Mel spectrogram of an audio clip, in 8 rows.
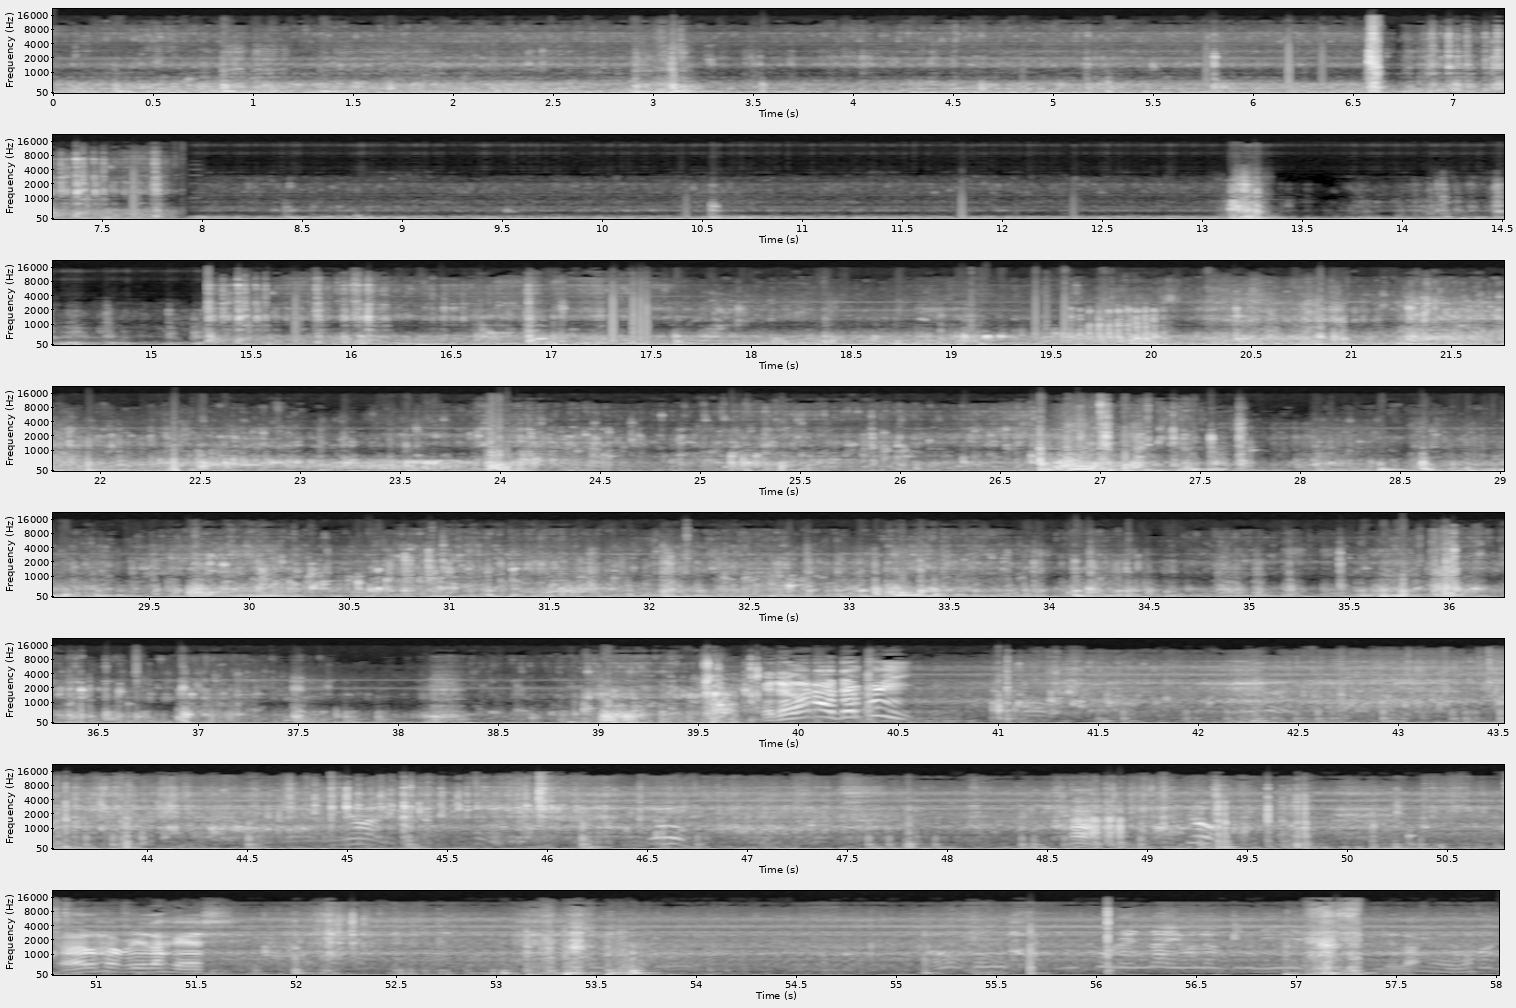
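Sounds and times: river water sloshing and gurgling: 0:14.0 - 0:56.0.

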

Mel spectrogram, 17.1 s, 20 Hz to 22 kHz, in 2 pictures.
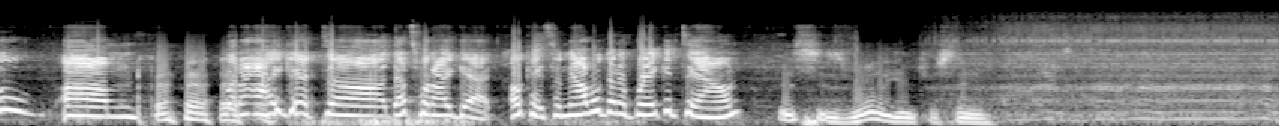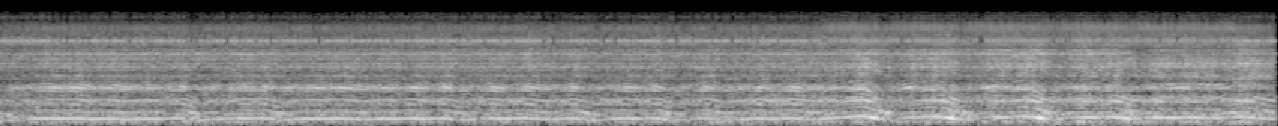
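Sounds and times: blender motor humming: 0:06.2 - 0:17.0.

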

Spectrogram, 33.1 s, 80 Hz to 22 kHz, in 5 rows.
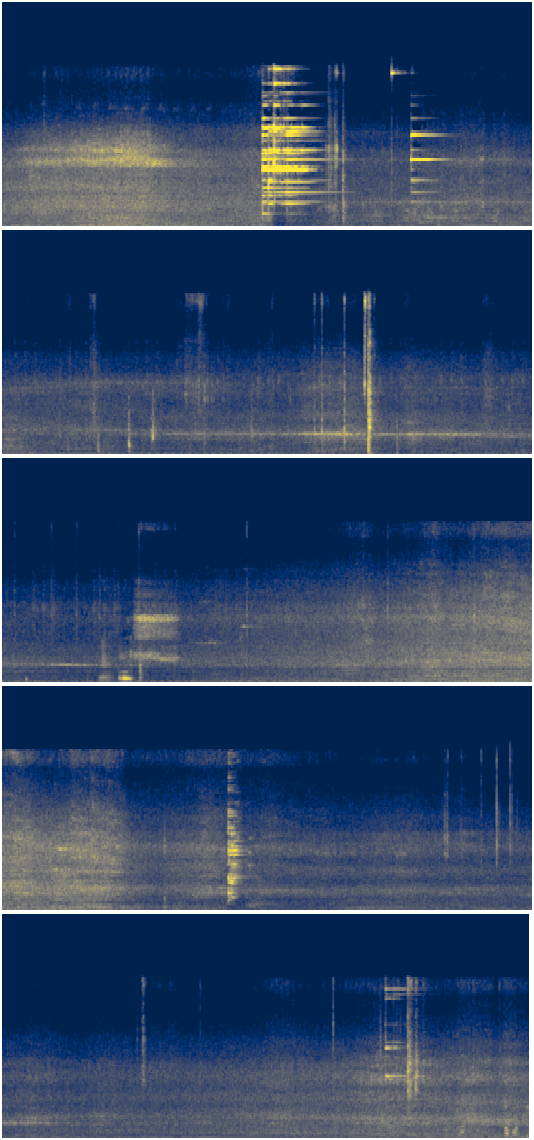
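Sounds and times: vehicle engine hum: 0:00.0 - 0:33.0
sharp metallic clink: 0:03.3 - 0:04.4, 0:05.0 - 0:05.9, 0:31.3 - 0:31.9.

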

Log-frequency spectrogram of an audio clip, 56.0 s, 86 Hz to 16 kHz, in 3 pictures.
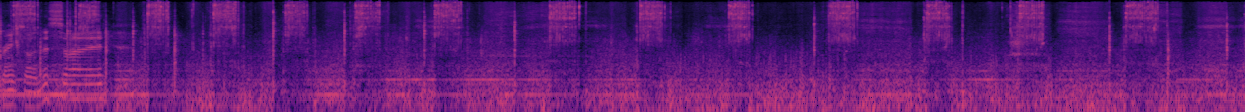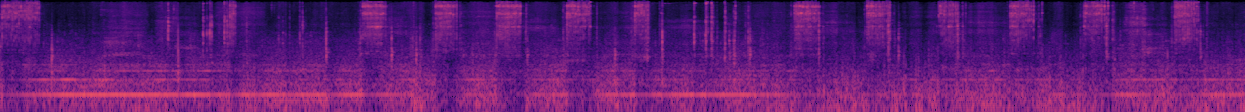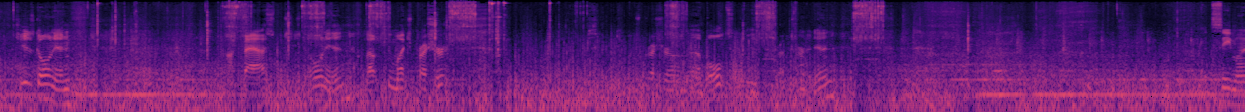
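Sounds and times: low steady hum: 0:00.0 - 0:56.0
ratchet wrench clicking: 0:02.0 - 0:05.8, 0:06.4 - 0:07.0, 0:07.7 - 0:08.8, 0:09.6 - 0:10.1, 0:10.9 - 0:11.3, 0:12.4 - 0:12.9, 0:13.8 - 0:14.4, 0:15.1 - 0:15.7, 0:16.8 - 0:17.5, 0:18.4 - 0:19.4, 0:24.0 - 0:24.6, 0:25.2 - 0:27.6, 0:28.2 - 0:29.9, 0:30.6 - 0:31.0, 0:31.6 - 0:32.2, 0:32.8 - 0:33.2, 0:33.8 - 0:35.5, 0:42.9 - 0:45.0, 0:48.6 - 0:49.4, 0:50.1 - 0:50.6.

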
